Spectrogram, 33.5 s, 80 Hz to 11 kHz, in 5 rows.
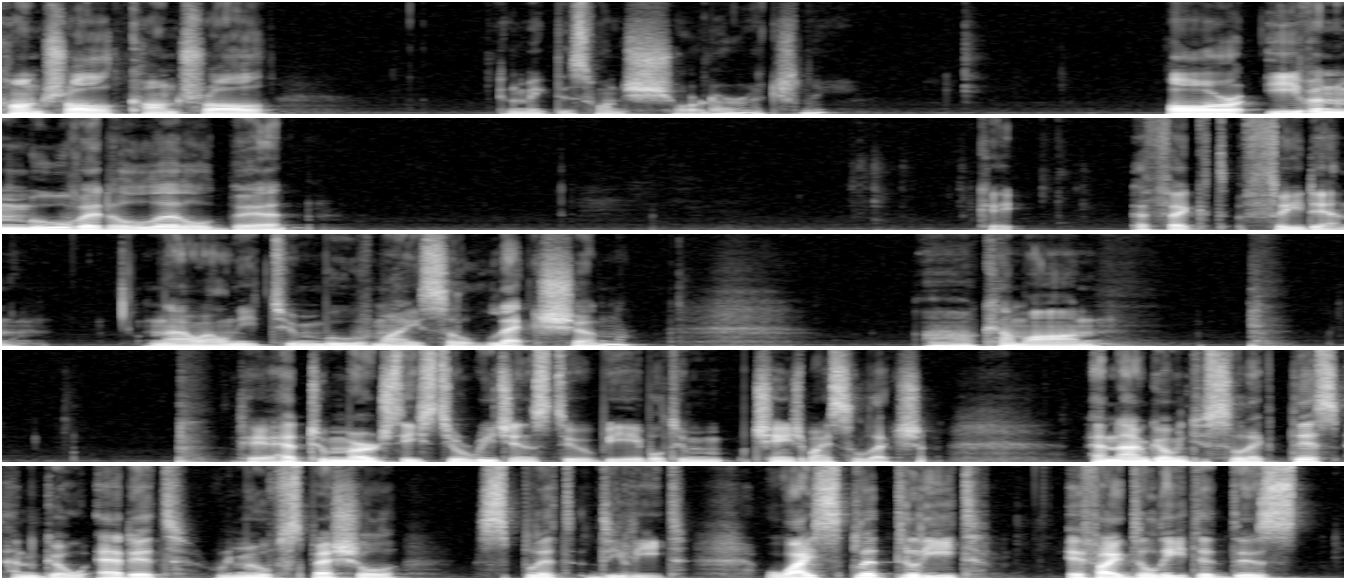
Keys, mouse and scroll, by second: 0.1 ctrl+click, 0.7 ctrl+click, 1.2-3.7 ctrl+drag, 6.6-7.0 scroll up 2, 11.4-12.0 scroll down 1, 12.0-15.2 drag, 15.9-17.1 ctrl+scroll up 3, 19.8 click, 20.6-23.2 drag, 23.2-24.8 scroll down 2, 24.9 click, 27.0 click, 29.9 click, 30.7 click, 32.1-33.5 drag, 33.2-33.5 ctrl+scroll down 2.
